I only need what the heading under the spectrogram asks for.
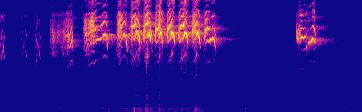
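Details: Young sogon giving a quick, buzzy, high chattering trill of about a dozen pulses, then one short call after a brief pause. The chatter serves as a lure so other birds answer.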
